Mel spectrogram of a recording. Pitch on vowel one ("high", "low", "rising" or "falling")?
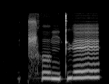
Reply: low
